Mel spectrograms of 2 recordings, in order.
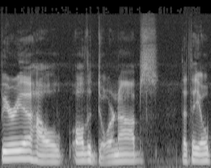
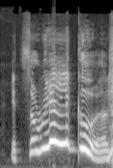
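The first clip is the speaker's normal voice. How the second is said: put-on, very high-pitched Italian accent; 9 dB louder than usual. Podcast host chatting with a co-host about horror films, in a put-on accent. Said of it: "I'm going to stop with the accent".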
